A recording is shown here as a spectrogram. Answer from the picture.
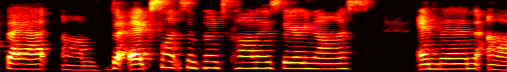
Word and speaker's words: Punta Cana: Am I pronouncing that correctly? Punta Cana. Punta Cana.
